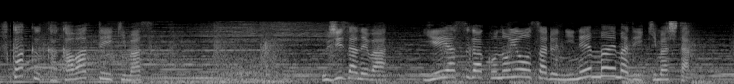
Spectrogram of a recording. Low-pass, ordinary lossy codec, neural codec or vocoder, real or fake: none; none; none; real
